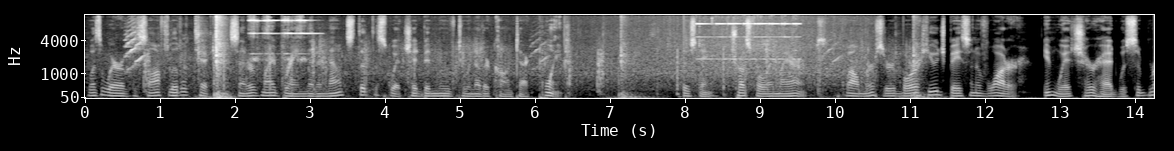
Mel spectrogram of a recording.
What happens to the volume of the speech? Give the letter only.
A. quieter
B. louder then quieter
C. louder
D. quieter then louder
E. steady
E.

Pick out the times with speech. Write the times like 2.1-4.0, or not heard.
0.0-6.5, 8.0-14.2.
